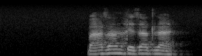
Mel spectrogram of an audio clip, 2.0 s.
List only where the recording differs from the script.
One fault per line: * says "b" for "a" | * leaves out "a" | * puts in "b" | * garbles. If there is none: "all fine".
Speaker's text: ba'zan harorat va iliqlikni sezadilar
* leaves out "harorat va iliqlikni"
